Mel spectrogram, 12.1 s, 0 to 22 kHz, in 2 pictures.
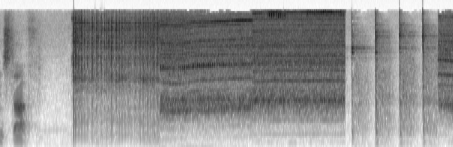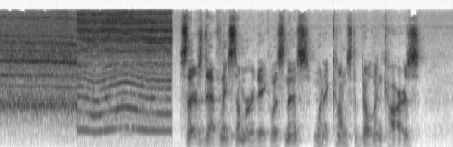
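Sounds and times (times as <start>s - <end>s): pneumatic air hammer chattering: 1.0s - 4.6s.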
